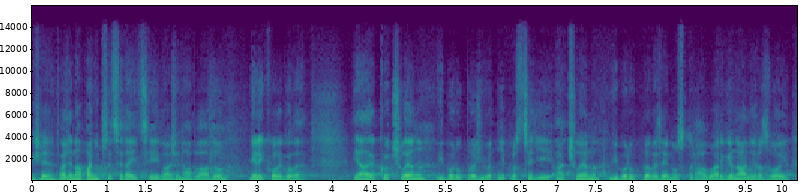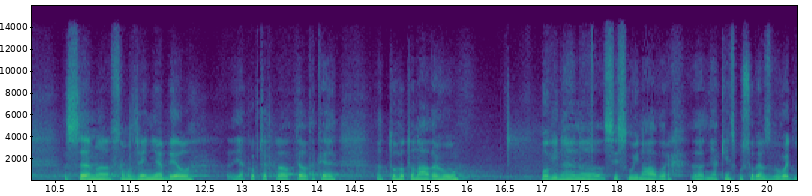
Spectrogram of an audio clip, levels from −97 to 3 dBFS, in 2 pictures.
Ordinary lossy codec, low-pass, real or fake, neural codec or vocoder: AAC, 48 kbps; 14.4 kHz; fake; autoencoder, 48 kHz, 32 numbers a frame, DAC-VAE, trained on Japanese speech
